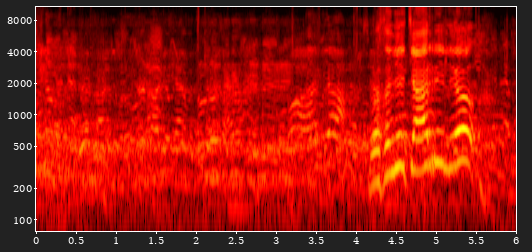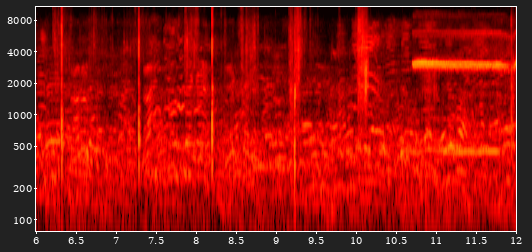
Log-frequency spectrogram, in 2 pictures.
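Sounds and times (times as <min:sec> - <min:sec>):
spectators and players voices: 0:00.0 - 0:12.0.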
